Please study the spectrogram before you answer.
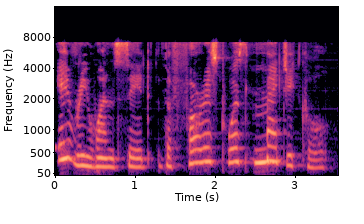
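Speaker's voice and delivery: normal talking voice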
